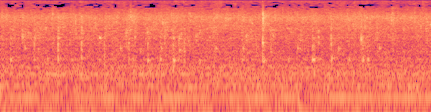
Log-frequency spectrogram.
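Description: Thin gravy bubbling at a simmer in a skillet: a steady bubbling hiss with many small pops, over a steady low hum.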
